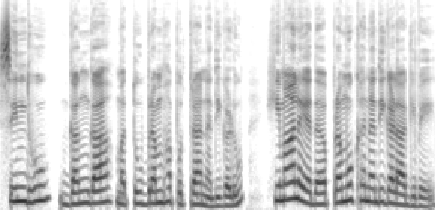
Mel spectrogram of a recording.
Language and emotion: Kannada, neutral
